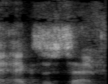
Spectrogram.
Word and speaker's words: Exocet: I think it's SSX missile. – Exocet from France.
